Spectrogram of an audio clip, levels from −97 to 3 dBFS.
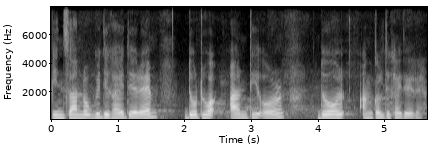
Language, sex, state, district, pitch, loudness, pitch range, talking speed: Hindi, female, Arunachal Pradesh, Papum Pare, 205 Hz, -19 LUFS, 190-225 Hz, 180 wpm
